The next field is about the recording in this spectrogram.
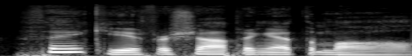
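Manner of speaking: slow, sing-song PA announcer voice, drawn out, swooping. Retelling an announcement over the mall loudspeaker: imitating a loudspeaker announcement. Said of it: "the voice come over the loudspeaker like".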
